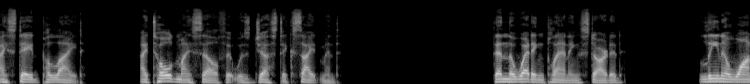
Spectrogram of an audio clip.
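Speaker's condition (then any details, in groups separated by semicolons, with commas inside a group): No condition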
